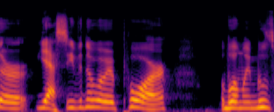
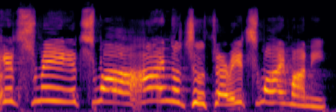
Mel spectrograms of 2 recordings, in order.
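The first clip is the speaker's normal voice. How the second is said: mother shouting; 12 semitones higher than usual. Retold or imitated. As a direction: yell it out like a frantic mom caught in the act. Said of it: "she's like".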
